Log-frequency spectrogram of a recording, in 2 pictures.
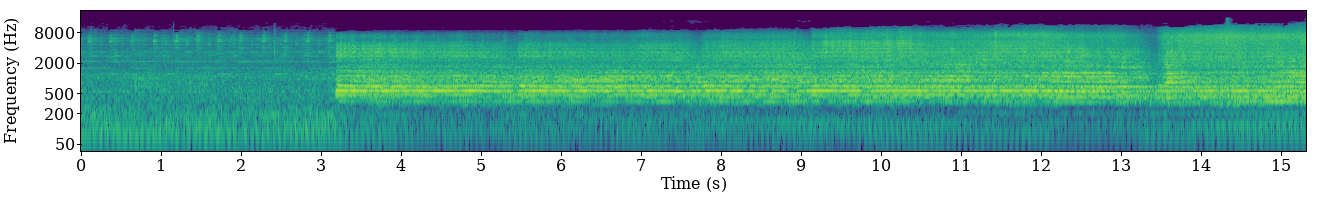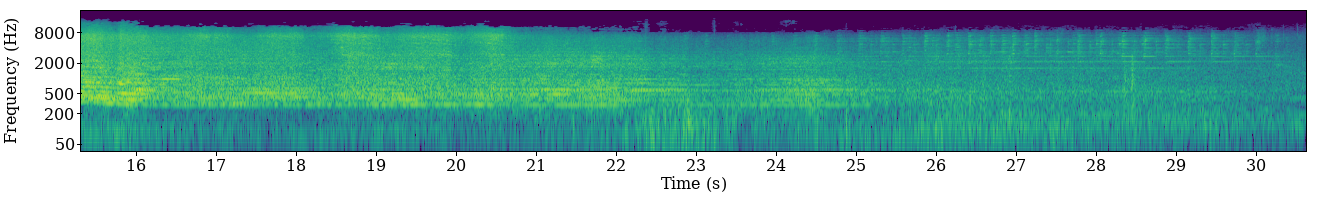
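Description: Amtrak passenger train approaching with a rumble. About three seconds in, the locomotive's horn starts one long, loud blast that drops in pitch as the locomotive passes near the middle, then fades as the train rolls on by.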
